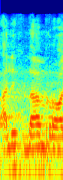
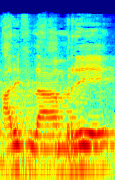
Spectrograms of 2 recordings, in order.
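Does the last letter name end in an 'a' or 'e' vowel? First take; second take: a; e. First: The last syllable ends in an 'a' vowel. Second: The last syllable ends in an 'e' vowel. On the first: The speaker calls it right. "যেমন আছে" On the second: The speaker calls it wrong. "তাহলে এটা আরবি ভাষার সৌন্দর্যকে নষ্ট করবে"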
